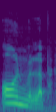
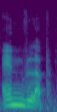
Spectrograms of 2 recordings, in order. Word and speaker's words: envelope: If you look at this word, now mostly pronounced as envelope, but this is originally from a French word. So, in that sense, it used to have a French pronunciation for a very long time, which was also accepted as standard. It used to be some 25-30 years ago, the standard pronunciation, the more accepted pronunciation was envelope.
